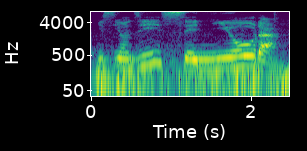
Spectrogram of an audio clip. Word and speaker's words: señora: Un N est aussi sous la lettre N qui se prononce de la même façon en français comme la GN. Ici, on dit señora, señora, señor, señorita.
